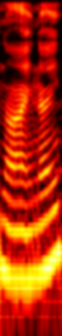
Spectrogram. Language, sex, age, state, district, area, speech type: Odia, female, 60+, Odisha, Dhenkanal, rural, spontaneous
